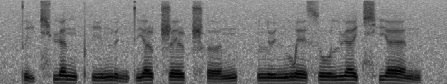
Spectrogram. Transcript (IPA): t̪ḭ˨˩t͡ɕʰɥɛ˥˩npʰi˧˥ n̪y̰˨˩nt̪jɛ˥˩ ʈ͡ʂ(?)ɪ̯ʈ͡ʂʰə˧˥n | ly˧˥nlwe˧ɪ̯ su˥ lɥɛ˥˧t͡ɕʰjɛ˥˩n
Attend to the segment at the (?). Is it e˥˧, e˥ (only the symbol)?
e˥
